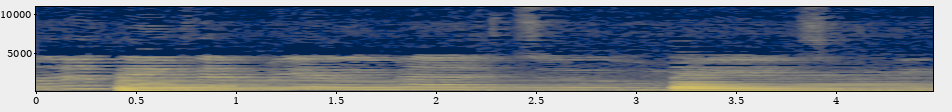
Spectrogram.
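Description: Grand piano played in slow sustained chords, with two loud chords struck about half a second in and again near three seconds, each left to ring and fade.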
